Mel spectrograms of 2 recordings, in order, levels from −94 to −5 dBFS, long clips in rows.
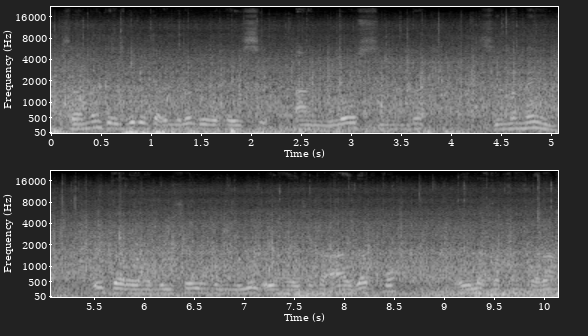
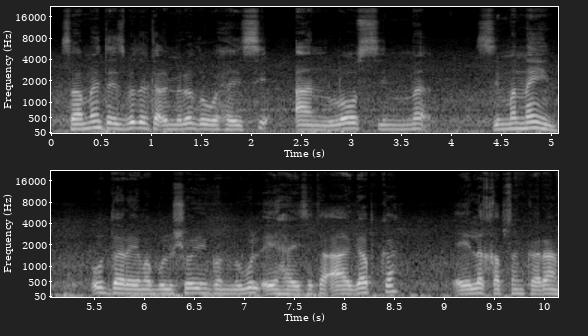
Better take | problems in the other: second | background sound (Rain); 2 dB above the speech

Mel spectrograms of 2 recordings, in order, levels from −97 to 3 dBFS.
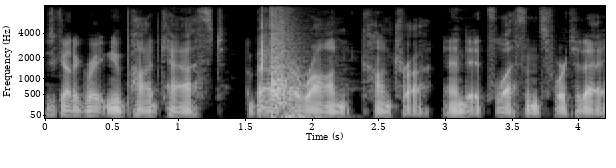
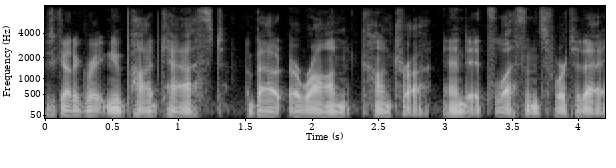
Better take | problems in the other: second | noise reduction (classical method Wiener filter)

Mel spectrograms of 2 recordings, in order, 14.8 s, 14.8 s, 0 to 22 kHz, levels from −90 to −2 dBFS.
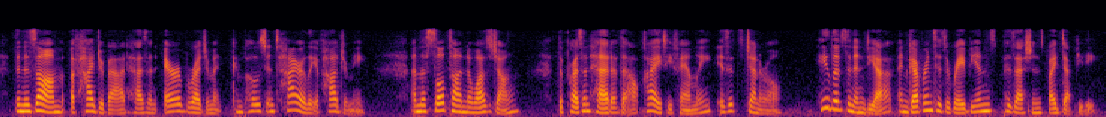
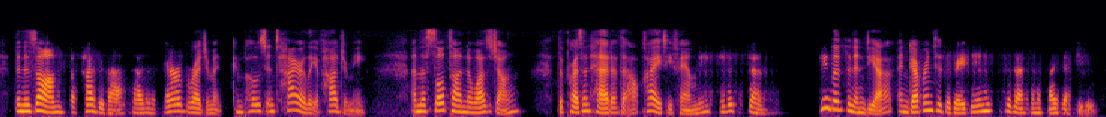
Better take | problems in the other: first | noise reduction (neural mask model Resemble Enhance denoiser)

